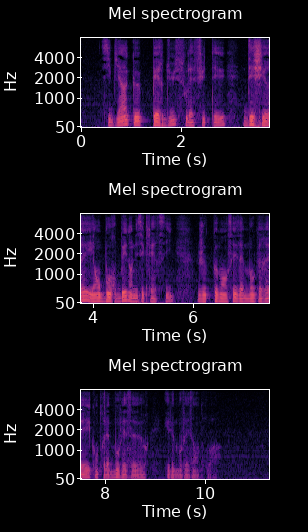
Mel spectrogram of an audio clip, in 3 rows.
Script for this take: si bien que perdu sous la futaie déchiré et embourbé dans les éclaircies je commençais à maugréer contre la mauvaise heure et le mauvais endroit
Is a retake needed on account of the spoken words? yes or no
no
